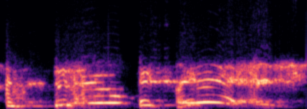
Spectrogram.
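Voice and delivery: very high-pitched indignant squeal; mock outrage. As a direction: act out the outraged comeback, way up high. Acting out angry comeback to tattletale.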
